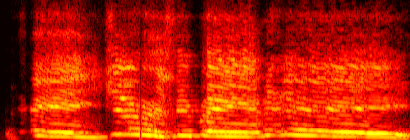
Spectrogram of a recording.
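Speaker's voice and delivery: Brooklyn accent yelling, drawn-out hey. Talking about new york and jersey accents, calling to a jersey guy: brooklyn accent yelling. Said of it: "That's a Brooklyn yelling at a Jersey guy".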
